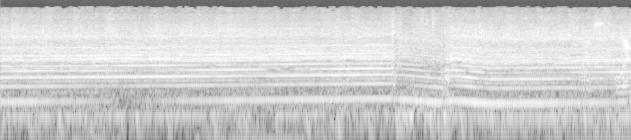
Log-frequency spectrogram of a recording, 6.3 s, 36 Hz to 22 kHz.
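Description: A racing car in the video game Need for Speed Underground 2 holds a loud, steady engine drone while taking a corner too fast, with the pitch dipping briefly and then climbing again, and no talk over it.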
